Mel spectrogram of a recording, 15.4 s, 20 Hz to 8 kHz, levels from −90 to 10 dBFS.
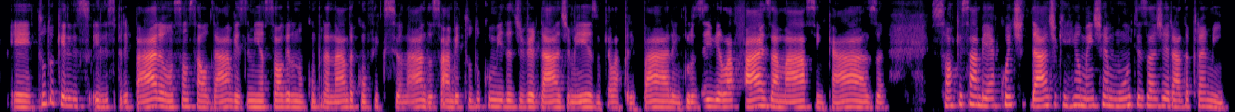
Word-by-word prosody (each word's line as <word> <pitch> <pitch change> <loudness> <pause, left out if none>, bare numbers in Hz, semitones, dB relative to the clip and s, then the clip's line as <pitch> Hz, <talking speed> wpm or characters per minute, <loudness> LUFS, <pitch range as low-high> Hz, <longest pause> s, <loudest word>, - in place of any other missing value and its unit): eh 165 -2 +2
tudo 255 +3 -3
que 265 - -1
eles 190 -3 -3
eles 170 -1 -3
preparam 165 +2 +3
são 175 +2 -4
saudáveis 160 -1 -1
e - - -1
minha 165 -1 +2
sogra 165 0 0
não 160 -1 -1
compra 160 0 -4
nada 155 +3 +1
confeccionado, 160 0 -3
sabe, 155 +1 0
tudo 170 +2 -7
comida 175 -2 -1
de 165 0 -6
verdade 160 -1 +2
mesmo 155 0 +1
que 140 - -15
ela 155 -1 -3
prepara, 155 +3 +1
inclusive 155 +5 -2
ela 170 0 +2
faz 175 +3 +4
a 165 - +5
massa 160 +2 +2
em 150 - -5
casa. 155 +1 +1 0.6
Só 200 0 -3
que 210 - -3
sabe, 230 -3 +2
é 200 - -1
a 200 - -7
quantidade 215 -1 +2
que 220 0 -6
realmente 205 0 -1
é - - -1
muito 205 +2 -1
exagerada 195 -4 -1
pra 185 0 -4
mim. 160 -5 -2
170 Hz, 170 wpm, -24 LUFS, 155-190 Hz, 0.6 s, a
